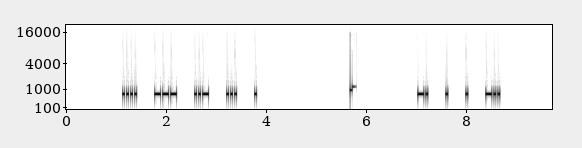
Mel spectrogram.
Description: Morse code, heard as a keyed tone, about 30 wpm, spaced as for 17 wpm, 700 Hz. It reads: HOUSE NEED
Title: 3x Character Spacing - Top 500 Words - 30wpm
